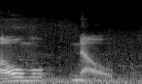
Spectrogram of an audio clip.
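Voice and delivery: ordinary talk

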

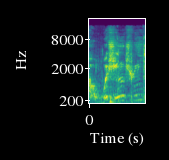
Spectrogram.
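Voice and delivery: gasping out the words. An engine hears from a friend about a wishing tree, gasping. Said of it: "gasped Henry".

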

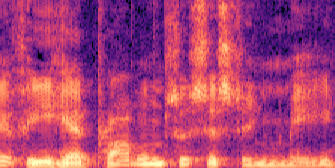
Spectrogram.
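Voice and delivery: plain

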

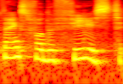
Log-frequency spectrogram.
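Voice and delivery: ordinary talk, nothing marked

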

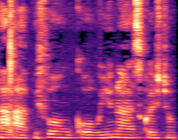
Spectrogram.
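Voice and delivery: plain

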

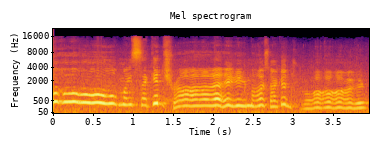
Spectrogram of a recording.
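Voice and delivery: high, loud, slow triumphant cry.

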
